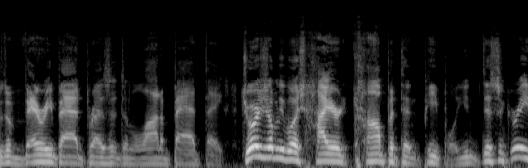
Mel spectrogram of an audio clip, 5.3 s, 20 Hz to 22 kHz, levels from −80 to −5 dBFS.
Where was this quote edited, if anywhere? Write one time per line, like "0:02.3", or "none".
0:02.3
